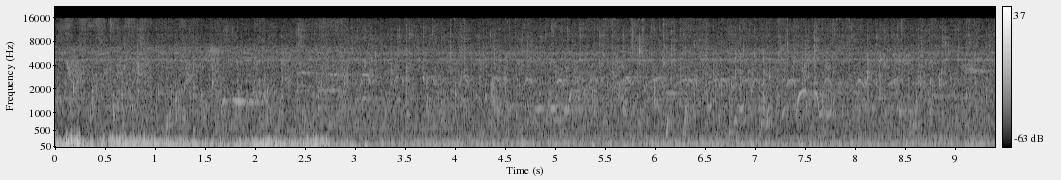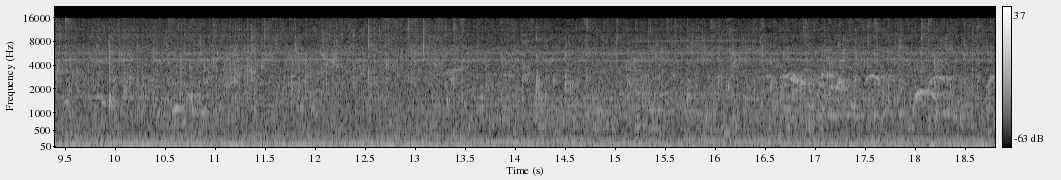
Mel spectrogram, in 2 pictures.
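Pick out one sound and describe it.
Hands pat and press soft wet clay.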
